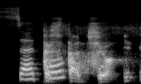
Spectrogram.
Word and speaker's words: Testaccio: How do you say Testaccio? – Testaccio. Yes, it's Italian.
